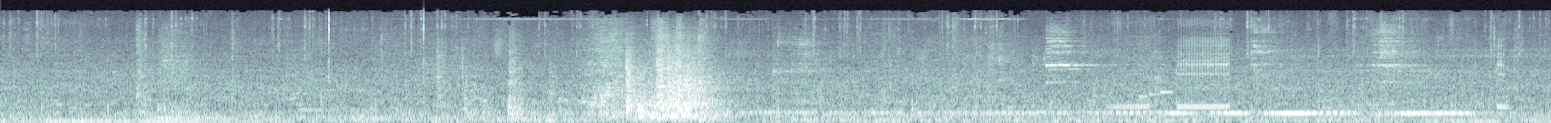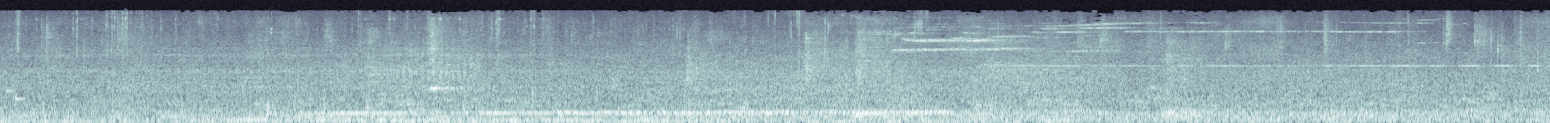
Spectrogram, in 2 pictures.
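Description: Town-centre street ambience with a vehicle engine running nearby. There is a loud rush of noise about five seconds in, and a low held tone comes and goes through the middle.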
